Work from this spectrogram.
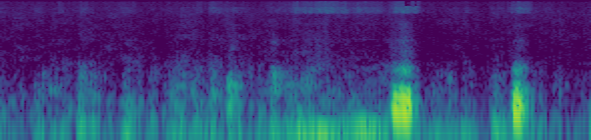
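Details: Monta, a pet cat, dozing on a bed on a chilly rainy afternoon; quiet low breathing sounds build into two short, throaty snores about three quarters of a second apart, no other sounds.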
